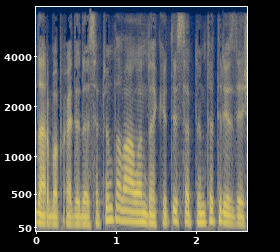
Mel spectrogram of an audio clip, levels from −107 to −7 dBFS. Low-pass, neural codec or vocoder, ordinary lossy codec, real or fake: 7.2 kHz; codec, 16 kHz, 2 kbps, X-Codec, HuBERT features, trained on balanced general audio; AAC, 48 kbps; fake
